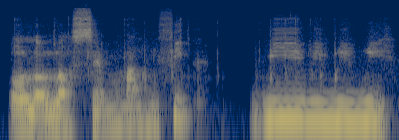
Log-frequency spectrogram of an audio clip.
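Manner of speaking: put-on high, loud hammy French accent; french chef. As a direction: gush like a proud French chef. Gushing over drawing in French.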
